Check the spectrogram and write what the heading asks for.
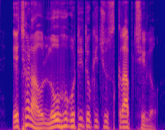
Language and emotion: Bengali, neutral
